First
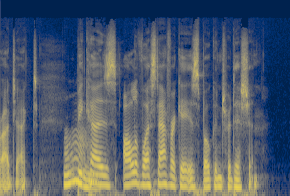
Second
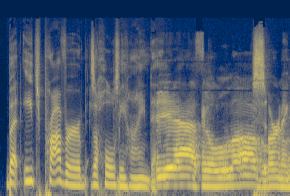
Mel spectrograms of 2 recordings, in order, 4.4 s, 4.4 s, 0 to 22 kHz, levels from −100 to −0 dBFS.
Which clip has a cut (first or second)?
second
